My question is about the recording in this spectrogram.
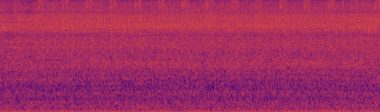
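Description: Aquarium equipment running: a steady low hum under an even hiss of bubbling air.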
